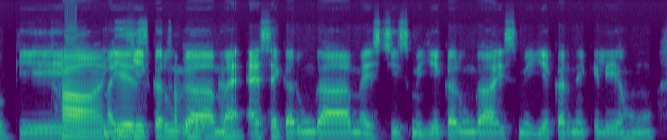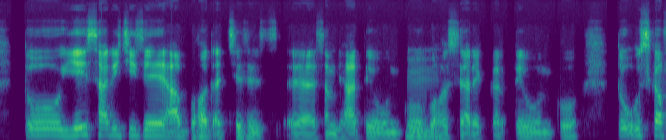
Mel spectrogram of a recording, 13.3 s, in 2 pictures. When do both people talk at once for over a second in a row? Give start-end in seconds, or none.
0.6-2.4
